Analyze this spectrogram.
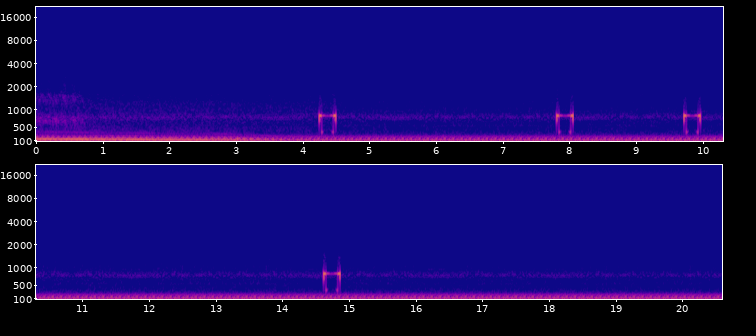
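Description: A car engine idles with a low, steady hum.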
